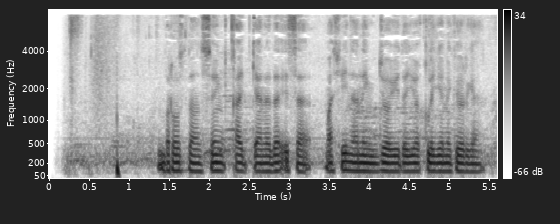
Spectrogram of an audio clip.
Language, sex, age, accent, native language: Uzbek, male, 18-24, Navoiy, Uzbek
